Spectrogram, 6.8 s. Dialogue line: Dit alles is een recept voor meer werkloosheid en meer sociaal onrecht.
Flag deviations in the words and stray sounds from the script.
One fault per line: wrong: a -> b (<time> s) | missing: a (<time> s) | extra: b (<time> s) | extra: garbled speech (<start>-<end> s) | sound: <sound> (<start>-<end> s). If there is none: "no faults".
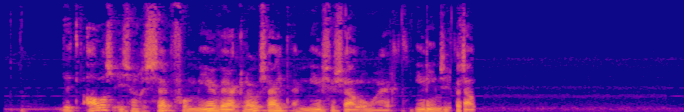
extra: garbled speech (4.1-4.8 s)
